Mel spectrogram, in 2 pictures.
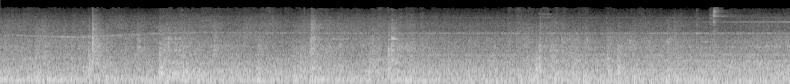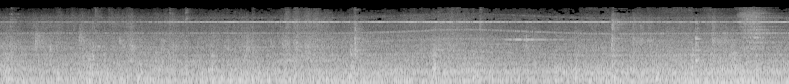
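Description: Freight cars rumble and clank along the rails.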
